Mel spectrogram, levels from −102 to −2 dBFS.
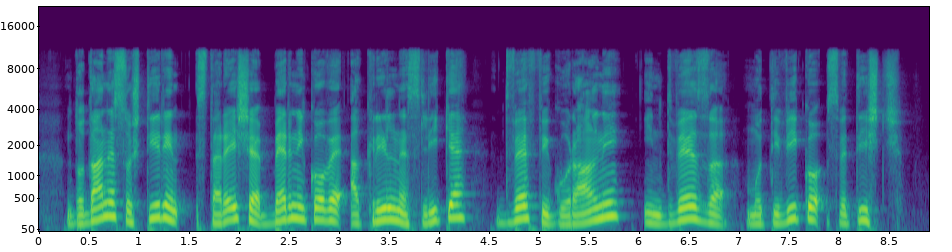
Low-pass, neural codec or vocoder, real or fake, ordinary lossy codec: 10.8 kHz; none; real; none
